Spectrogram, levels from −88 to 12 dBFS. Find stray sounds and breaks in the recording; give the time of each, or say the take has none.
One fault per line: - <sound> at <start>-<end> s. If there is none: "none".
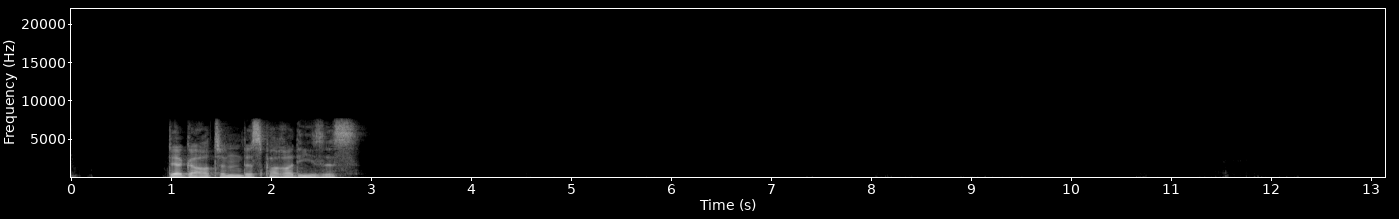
none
